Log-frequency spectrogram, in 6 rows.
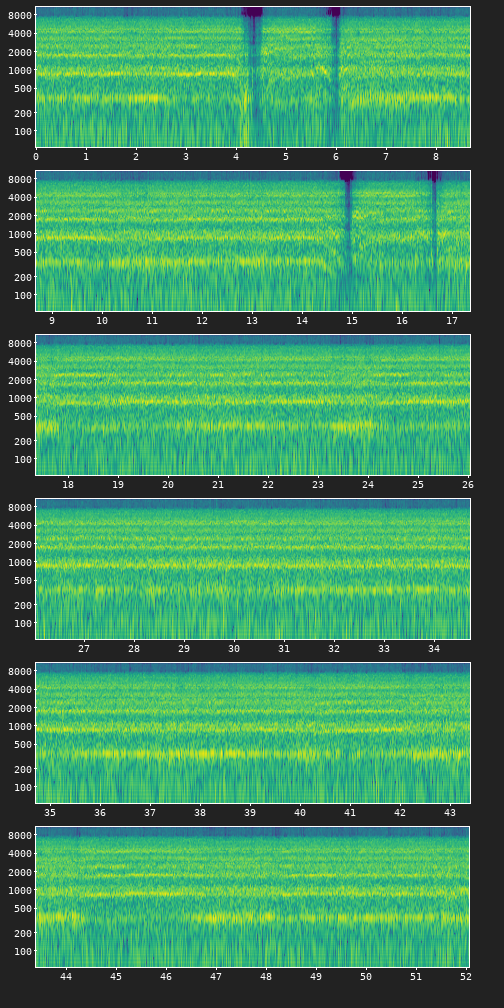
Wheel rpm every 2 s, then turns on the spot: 230, 190, 130, 210, 230, 230, 200, 130, 180, 230, 230, 230, 230, 230, 230, 230, 240, 230, 230, 230, 230, 210, 230, 220, 230, 230.
none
